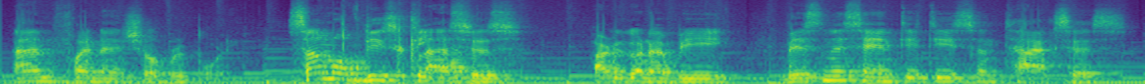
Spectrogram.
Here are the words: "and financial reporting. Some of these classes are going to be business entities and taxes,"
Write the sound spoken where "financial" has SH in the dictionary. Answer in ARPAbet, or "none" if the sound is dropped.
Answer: SH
